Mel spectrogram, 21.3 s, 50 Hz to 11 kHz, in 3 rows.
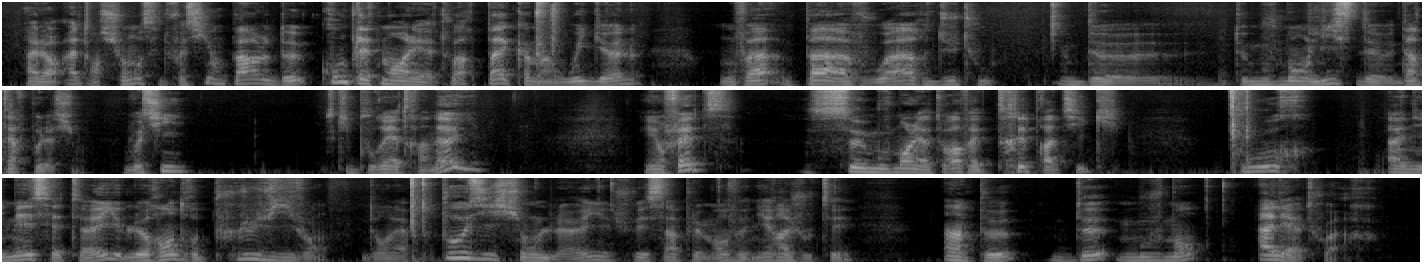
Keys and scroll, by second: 2.4 KP_0, 13.0 space, 16.0 p.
